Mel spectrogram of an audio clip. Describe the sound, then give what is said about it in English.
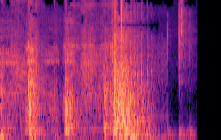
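Heavy, booming thuds pound against the solid reinforced door of an X-ray room as someone tries to get through, four or so loud blows in an uneven rhythm, with a longer rumbling impact in the middle and no voices. “He'll never get through that reinforced door!”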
